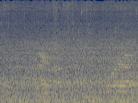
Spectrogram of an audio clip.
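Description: Chicken wings frying in hot oil in a skillet, a steady sizzle.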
